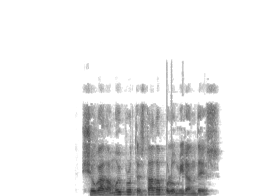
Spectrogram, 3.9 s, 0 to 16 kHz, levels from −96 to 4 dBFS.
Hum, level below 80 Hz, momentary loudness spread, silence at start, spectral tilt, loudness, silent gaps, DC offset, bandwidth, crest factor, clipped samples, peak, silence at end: none; -64 dBFS; 11 LU; 1.25 s; -4 dB/octave; -24 LUFS; none; under 0.1%; 10.5 kHz; 20 dB; under 0.1%; -8 dBFS; 0.7 s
